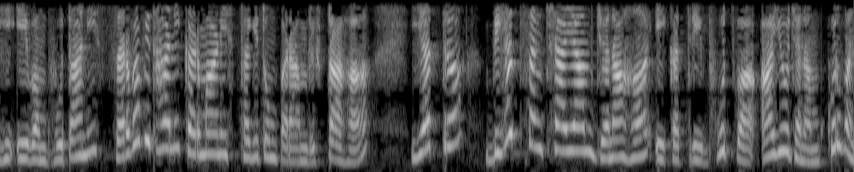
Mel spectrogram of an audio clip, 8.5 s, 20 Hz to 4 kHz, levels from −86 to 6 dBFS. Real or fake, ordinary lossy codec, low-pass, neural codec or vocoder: real; none; 3.6 kHz; none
